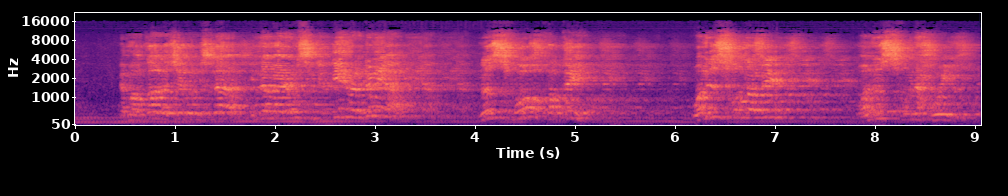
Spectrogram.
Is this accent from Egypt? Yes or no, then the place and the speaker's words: yes; Egypt; اللهم اجعل بلادنا مصر أمانا رخاء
